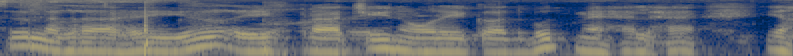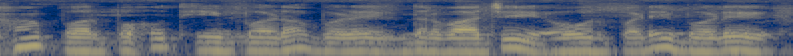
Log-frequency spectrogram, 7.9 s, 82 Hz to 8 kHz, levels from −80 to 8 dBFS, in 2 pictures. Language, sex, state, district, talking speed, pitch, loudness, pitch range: Hindi, male, Chandigarh, Chandigarh, 160 wpm, 125 Hz, -24 LUFS, 120-150 Hz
